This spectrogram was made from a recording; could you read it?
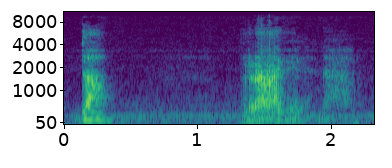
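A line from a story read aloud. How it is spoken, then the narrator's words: Relieved sigh. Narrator (Russian): облегченно вздохнул Николай Степанович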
